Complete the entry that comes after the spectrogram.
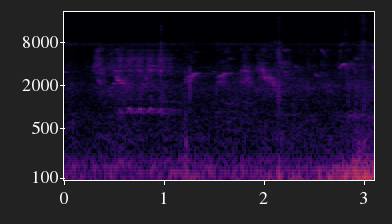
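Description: A tethered goat bleats in a village yard after rain, a few soft wavering calls over steady outdoor background noise, with faint birds chirping nearby.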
